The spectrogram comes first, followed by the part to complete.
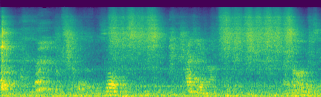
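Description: Indistinct background voices over a steady low hum, with stretches of soft hiss in the second half.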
